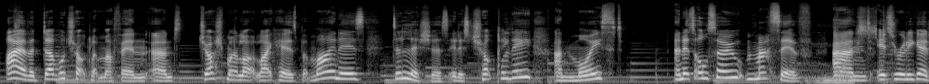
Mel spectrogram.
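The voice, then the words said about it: Slightly sick-sounding voice. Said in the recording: “I'm also a little bit poorly, so I apologise in advance if I sound sick”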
